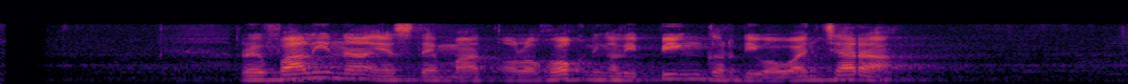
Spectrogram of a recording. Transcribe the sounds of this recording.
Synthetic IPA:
rɛfalinaɛst̪emat̪̚ɔlɔɦɔk̚niŋalipiŋkɨrdiwawaɲt͡ʃaɾa̰

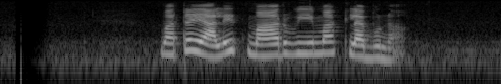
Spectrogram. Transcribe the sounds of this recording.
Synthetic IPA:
maʈəjalit̪maːɾuʋiːmaklæbuna̰ː

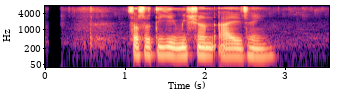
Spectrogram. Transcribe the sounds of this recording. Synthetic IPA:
sʌsot̪imisʌna̰ed͡zʰʌj̃

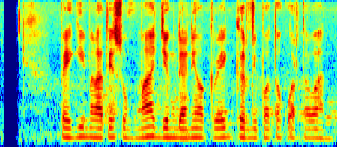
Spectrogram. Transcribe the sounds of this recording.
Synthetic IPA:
pɛɡiməlat̪isumːad͡ʒɨŋdanilkɾɛɡ̚kɨrdipɔt̪ɔkuwa̰rt̪awan

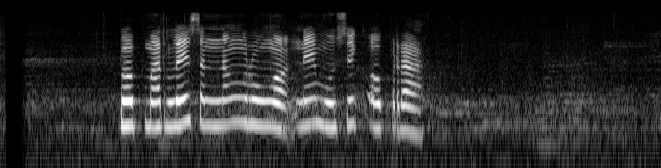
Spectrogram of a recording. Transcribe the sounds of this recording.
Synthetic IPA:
b̥ɔ̤p̚marlesənəŋruŋɔʔnemusɪkopɾa

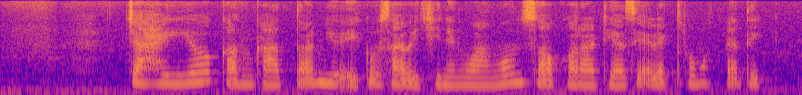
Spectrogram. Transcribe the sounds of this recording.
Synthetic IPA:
t͡ʃaɦjɔkaŋkat̪ɔnjaʔikusawid̥ʒ̥i̤nɪŋwaŋʊnsɔkɔɾad̪̥i̤asiḛlɛk̚t̪ɾomak̚nḛt̪ɪk̚

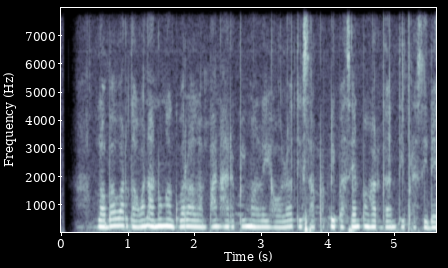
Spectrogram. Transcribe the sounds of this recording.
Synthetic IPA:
lɔbawart̪awananuŋaɡuarlalampaɦanɦaɾpimalɛjɦɔlɔt̪isapək̚dipasianpəŋɦarɡaant̪ipɾɛsidɛn

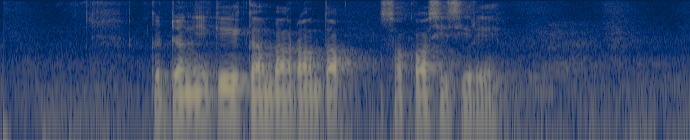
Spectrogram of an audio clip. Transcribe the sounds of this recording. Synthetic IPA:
ɡ̥əɖ̥a̤ŋikiɡ̥a̤mpaŋrɔnt̪ɔk̚sɔkɔsisiɾe

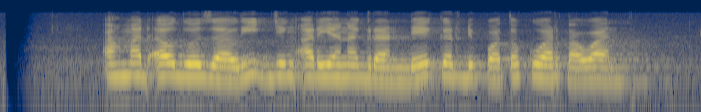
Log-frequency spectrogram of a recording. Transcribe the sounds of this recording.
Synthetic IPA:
ʔahmadalɡozalid͡ʒɨŋʔaɾianaɡɾandekɨrdipɔt̪ɔkuwart̪awan

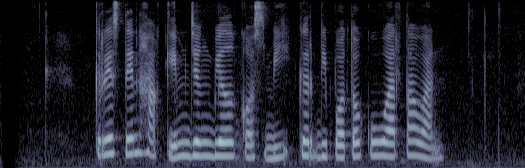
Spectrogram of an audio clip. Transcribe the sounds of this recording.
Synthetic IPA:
kɾist̪inɦakɪmd͡ʒɨŋbilkɔsbikɨrdipɔt̪ɔkuwart̪awan

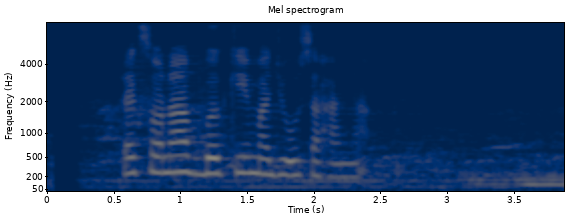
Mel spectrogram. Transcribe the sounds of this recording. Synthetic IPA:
rɛksɔnabəkimad͡ʒuːsaɦana̰

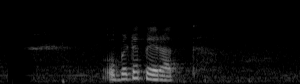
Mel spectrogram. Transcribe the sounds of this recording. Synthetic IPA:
ʔo̰bəʈəpeɾat̪

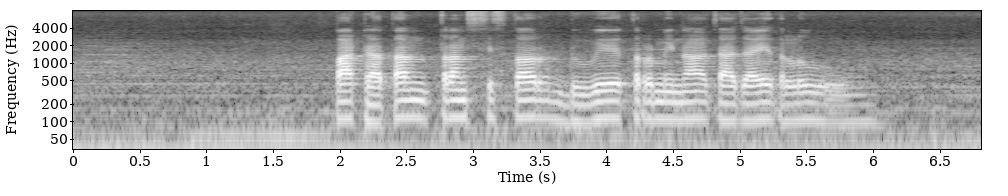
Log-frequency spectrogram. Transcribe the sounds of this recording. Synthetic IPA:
paɖ̥ä̤t̪ant̪ɾansist̪ɔrd̪uwet̪ərminalt͡ʃat͡ʃaet̪əlu

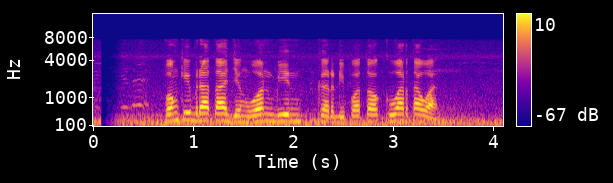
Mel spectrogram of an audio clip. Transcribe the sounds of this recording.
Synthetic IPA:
pɔŋkibəɾat̪ad͡ʒɨŋwɔnbinkɨrdipɔt̪ɔkuwart̪awan

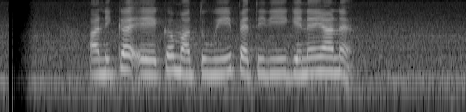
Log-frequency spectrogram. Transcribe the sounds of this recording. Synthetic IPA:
anikəʔeːkəmat̪uʋiːpæt̪iɾiːɡenəjanə

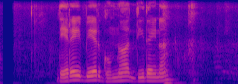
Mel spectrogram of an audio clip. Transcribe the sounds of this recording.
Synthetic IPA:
d̪ʱeɾʌjberɡʱumnʌd̪id̪ʌjnʌn

